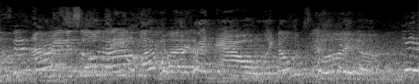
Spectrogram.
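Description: Several women's voices talking and exclaiming over one another, with no single clear speaker.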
